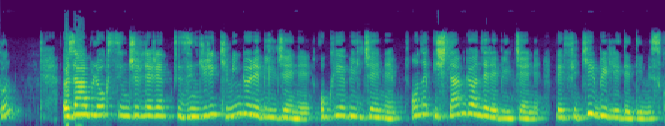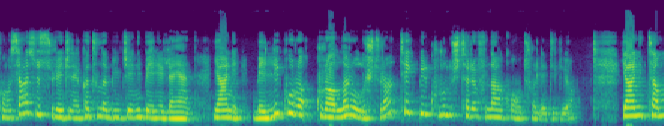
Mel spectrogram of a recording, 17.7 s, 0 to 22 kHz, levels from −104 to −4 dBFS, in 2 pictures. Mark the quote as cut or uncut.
uncut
